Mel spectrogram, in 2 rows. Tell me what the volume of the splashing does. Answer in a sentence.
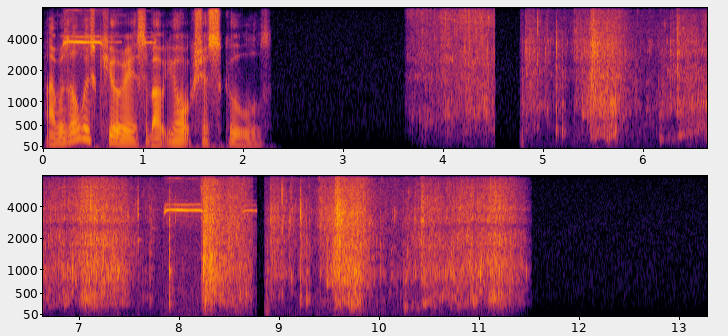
The volume of the splashing goes up.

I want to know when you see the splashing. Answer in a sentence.
You can hear the splashing from 3.6 to 11.5 s.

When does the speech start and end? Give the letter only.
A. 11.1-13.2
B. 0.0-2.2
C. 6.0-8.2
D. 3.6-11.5
B.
